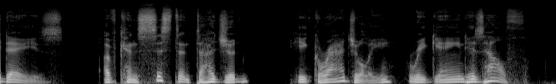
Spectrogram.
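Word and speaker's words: تهجد: I called it tajahun. I didn't know how to pronounce it. So tahajjud.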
